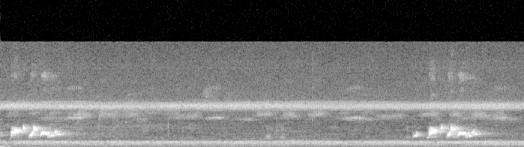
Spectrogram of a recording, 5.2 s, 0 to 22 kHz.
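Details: Trapping session with a bell-voiced Red-whiskered bulbul decoy in fighting song, 11 January 2019; a quick chirpy warbled phrase opens, a long pause follows, then a second similar phrase, with constant shrill insect hum behind.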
